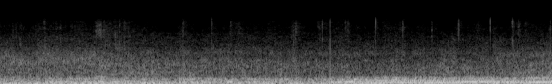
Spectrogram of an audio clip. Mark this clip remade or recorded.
remade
